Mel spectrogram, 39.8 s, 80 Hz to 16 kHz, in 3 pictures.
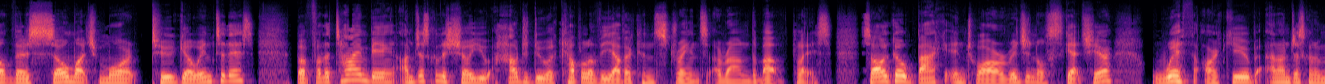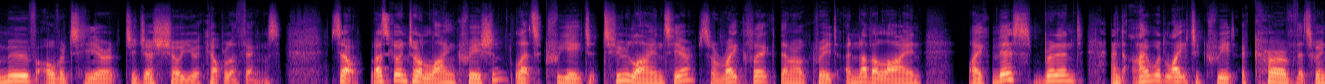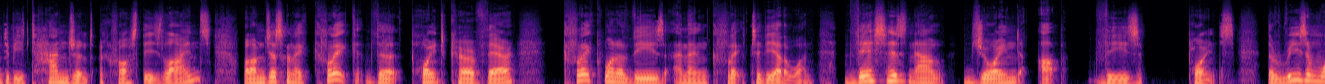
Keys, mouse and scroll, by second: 0.0-1.0 drag, 2.5 click, 9.9 click, 10.3 middle click, 11.1 scroll down 2, 11.8 middle click, 12.0 scroll down 1, 12.0-14.5 middle drag, 14.5 middle click, 15.0-16.4 shift+middle drag, 15.5-15.9 scroll down 2, 17.5 click, 19.2 click, 19.7 click, 20.1 right click, 21.8 right click, 22.1 click, 23.0 click, 23.7 middle click, 24.1 right click, 25.4 click, 30.2-31.2 drag, 32.1-33.2 drag, 33.7-34.7 drag.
